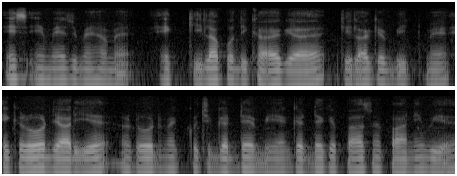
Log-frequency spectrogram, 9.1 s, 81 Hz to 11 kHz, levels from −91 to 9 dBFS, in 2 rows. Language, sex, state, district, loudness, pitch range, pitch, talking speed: Hindi, female, Bihar, East Champaran, -42 LUFS, 105-115 Hz, 110 Hz, 210 wpm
